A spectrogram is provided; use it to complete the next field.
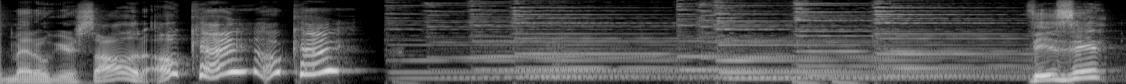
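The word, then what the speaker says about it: Physint: Fizzant. It's It's pronounced fizzant.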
